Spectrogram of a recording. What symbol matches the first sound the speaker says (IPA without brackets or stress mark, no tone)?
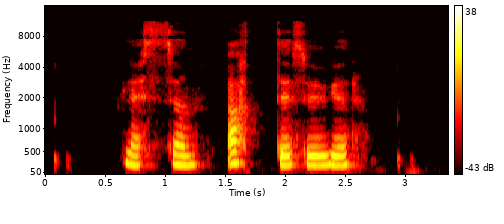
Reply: l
